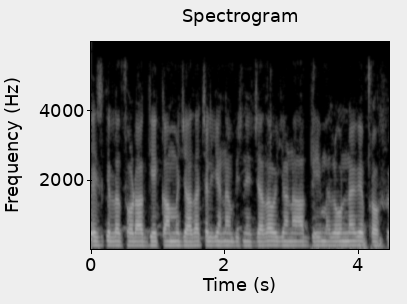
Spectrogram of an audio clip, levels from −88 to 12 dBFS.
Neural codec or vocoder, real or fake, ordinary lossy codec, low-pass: none; real; none; 5.4 kHz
